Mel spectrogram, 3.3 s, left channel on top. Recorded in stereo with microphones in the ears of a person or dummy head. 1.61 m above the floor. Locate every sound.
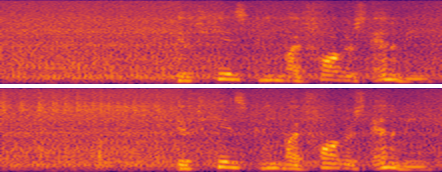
1.3 s a man speaking: 35° right (ahead or behind), 1.4 m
